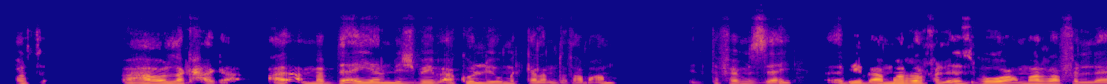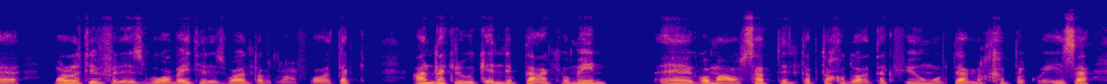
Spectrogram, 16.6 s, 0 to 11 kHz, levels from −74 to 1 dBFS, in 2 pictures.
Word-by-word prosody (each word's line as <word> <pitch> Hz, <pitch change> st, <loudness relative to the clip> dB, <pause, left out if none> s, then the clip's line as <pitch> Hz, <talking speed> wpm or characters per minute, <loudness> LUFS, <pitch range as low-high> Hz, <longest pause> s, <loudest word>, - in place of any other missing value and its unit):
بُص -, -, -7 dB, 0.6 s
هاقول 170 Hz, +5 st, +5 dB
لك 160 Hz, -, +4 dB
حاجة، 300 Hz, -, +1 dB, 0.3 s
أ 155 Hz, -, +5 dB
مبدئيًا 155 Hz, +8 st, +1 dB
مش 185 Hz, -10 st, -2 dB
بيبقى 150 Hz, 0 st, 0 dB
كُلّ 190 Hz, -3 st, -2 dB
يوم 165 Hz, -2 st, -3 dB
الكلام 135 Hz, 0 st, -3 dB
ده 120 Hz, -, -13 dB
طبعًا 130 Hz, -, -4 dB, 0.6 s
أنت 120 Hz, -, -21 dB
فاهم 130 Hz, 0 st, -4 dB
إزاي؟ 125 Hz, +1 st, 0 dB
آآ 205 Hz, -8 st, -10 dB
بيبقى 155 Hz, +1 st, +5 dB
مَرّة 160 Hz, -1 st, +5 dB
في 125 Hz, -, -12 dB
الأسبوع، 140 Hz, +1 st, +3 dB
مَرّة 145 Hz, +1 st, +4 dB
في 135 Hz, -, -6 dB
ال 125 Hz, 0 st, -1 dB, 0.3 s
مرتين 165 Hz, +2 st, +3 dB
في 150 Hz, -, -9 dB
الأسبوع، 130 Hz, +6 st, -1 dB
بقيت 150 Hz, +4 st, 0 dB
الأسبوع 140 Hz, +2 st, 0 dB
أنت 130 Hz, -1 st, -3 dB
بتروح 130 Hz, 0 st, -10 dB
في 140 Hz, -, -9 dB
وقتك، 170 Hz, +8 st, -3 dB, 0.4 s
عندك 180 Hz, -1 st, +4 dB
الWeekend 165 Hz, -2 st, -2 dB
بتاعك 140 Hz, -4 st, +1 dB
يومين، 150 Hz, +4 st, -1 dB, 0.4 s
آآ 140 Hz, +1 st, +1 dB
جمعة 135 Hz, -4 st, +3 dB
وسَبت 150 Hz, +6 st, -1 dB
أنت 130 Hz, -1 st, -7 dB
بتاخد 140 Hz, +3 st, -7 dB
وقتك 130 Hz, -1 st, -1 dB
فيهم، 145 Hz, -3 st, -8 dB
وبتعمل 125 Hz, -, 0 dB
خطة -, -, -8 dB
كويسة -, -, 0 dB
145 Hz, 170 wpm, -26 LUFS, 130-160 Hz, 0.6 s, هاقول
